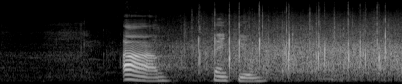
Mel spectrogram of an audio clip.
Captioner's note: audience applauding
